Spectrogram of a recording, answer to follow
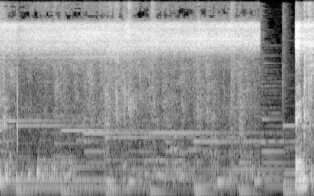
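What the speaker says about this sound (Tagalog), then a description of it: "Naikot yung mga ibon." Racing pigeons cooing softly in low repeated pulses, with a brief burst of wing flapping near the end, heard up close under faint background hum.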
